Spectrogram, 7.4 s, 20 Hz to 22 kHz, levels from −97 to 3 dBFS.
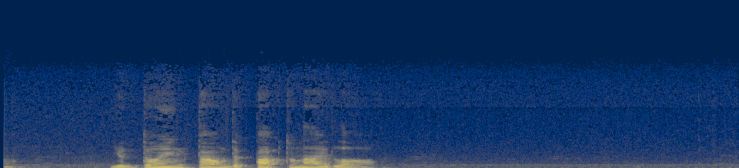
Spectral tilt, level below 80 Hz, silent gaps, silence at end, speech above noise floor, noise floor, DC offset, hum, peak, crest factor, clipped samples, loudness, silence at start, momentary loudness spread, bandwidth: -10 dB/octave; -64 dBFS; none; 3.65 s; 38 dB; -61 dBFS; under 0.1%; none; -6 dBFS; 20 dB; under 0.1%; -24 LUFS; 0.05 s; 13 LU; 8 kHz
